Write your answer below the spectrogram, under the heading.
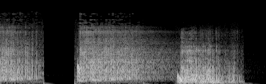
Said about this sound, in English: The Weekly Breeze is a podcast of just gas. It's a fart four different ways.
